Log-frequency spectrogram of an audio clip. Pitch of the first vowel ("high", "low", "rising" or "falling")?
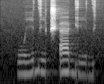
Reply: rising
